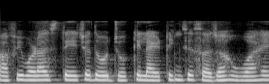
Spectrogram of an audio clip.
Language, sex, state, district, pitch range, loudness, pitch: Hindi, female, Maharashtra, Washim, 195-210 Hz, -13 LUFS, 200 Hz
